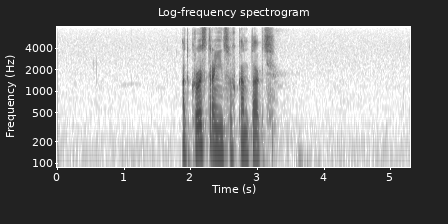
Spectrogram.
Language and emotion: Russian, neutral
